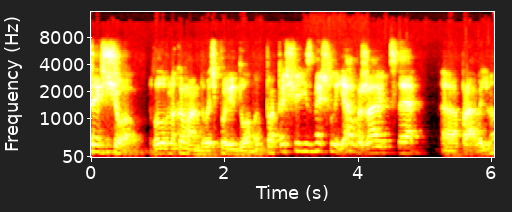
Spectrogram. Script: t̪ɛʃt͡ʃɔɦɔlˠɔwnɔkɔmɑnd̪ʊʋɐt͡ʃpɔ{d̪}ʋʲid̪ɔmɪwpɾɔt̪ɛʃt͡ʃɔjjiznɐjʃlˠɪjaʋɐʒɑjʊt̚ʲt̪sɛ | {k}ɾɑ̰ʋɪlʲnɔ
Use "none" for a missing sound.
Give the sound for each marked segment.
none, p

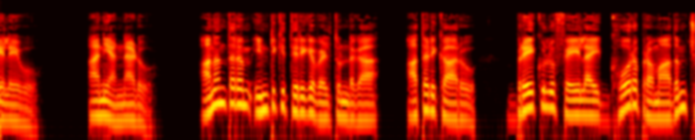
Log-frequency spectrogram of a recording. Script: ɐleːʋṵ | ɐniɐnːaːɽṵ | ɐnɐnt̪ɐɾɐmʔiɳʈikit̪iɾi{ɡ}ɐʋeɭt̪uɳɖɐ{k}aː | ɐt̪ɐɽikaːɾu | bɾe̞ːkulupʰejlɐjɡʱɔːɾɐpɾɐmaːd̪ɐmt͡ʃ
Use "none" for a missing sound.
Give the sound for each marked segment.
ɡ, ɡ

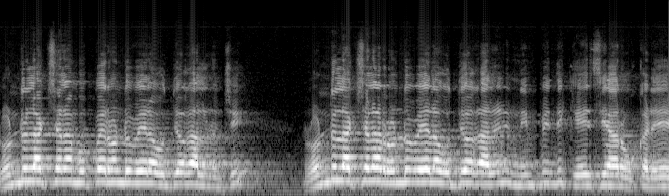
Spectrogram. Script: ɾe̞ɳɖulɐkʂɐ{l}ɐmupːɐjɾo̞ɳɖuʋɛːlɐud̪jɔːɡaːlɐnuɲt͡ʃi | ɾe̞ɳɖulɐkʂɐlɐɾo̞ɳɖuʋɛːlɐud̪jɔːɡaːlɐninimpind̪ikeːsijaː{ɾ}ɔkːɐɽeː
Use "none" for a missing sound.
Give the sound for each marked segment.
l, ɾ

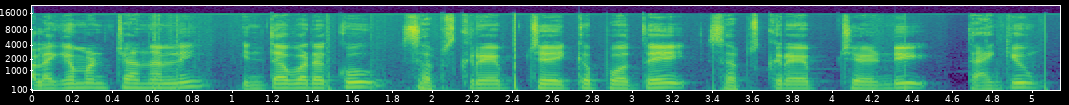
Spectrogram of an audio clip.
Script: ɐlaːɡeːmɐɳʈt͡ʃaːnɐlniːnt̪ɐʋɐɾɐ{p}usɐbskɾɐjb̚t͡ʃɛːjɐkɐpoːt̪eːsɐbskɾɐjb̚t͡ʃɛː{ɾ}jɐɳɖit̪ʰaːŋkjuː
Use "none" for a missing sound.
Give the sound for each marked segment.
k, none

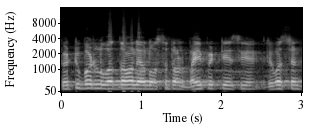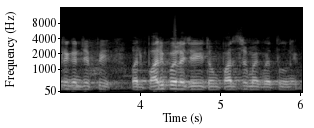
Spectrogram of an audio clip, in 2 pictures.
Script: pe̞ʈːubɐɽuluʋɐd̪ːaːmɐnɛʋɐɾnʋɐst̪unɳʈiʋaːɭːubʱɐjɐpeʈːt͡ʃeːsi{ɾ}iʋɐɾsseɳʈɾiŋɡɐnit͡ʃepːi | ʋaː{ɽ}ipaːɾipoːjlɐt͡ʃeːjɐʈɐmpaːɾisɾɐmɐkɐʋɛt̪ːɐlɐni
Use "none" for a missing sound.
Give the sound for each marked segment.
ɾ, ɾ

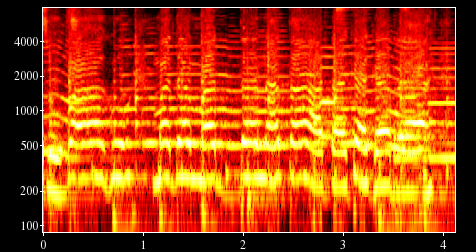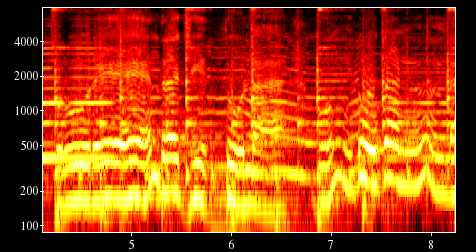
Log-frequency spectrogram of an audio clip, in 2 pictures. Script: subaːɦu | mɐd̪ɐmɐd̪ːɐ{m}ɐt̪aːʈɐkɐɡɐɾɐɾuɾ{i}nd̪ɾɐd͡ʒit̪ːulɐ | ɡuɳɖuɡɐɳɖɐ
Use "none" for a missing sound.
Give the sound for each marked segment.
n, e

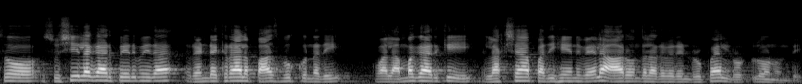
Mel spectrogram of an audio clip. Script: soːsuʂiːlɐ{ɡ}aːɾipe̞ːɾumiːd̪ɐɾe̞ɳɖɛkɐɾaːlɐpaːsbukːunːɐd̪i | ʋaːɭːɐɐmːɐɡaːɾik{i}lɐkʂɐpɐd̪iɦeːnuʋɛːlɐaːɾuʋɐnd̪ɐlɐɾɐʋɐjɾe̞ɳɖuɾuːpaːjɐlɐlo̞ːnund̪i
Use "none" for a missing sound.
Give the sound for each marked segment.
ɡ, i

